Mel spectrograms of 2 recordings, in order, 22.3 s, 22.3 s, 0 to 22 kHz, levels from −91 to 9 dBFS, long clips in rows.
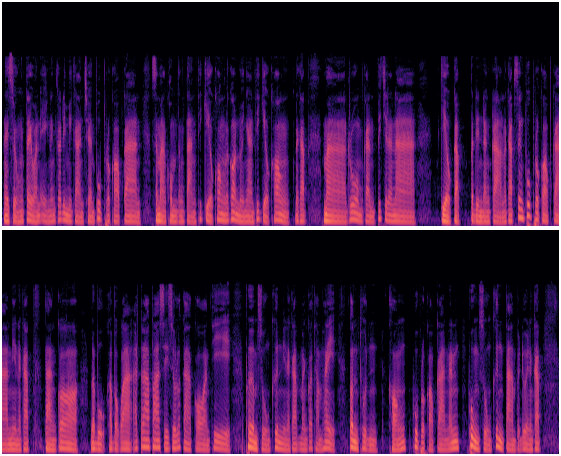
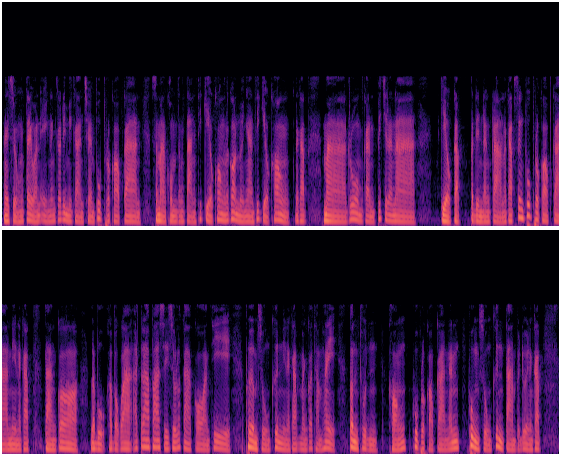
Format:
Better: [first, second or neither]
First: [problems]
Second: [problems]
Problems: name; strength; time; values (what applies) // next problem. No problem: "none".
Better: first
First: garbled, watery; slightly; nothing above 8 kHz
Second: garbled, watery; badly; nothing above 5.5 kHz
